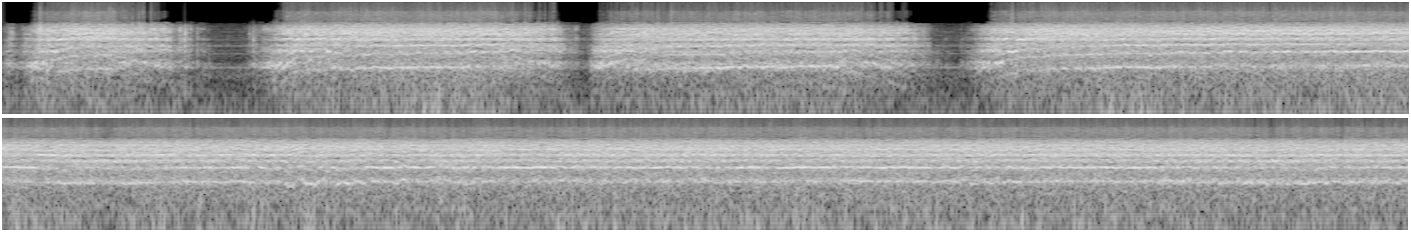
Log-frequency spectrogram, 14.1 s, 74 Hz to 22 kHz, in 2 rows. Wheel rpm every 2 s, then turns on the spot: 90, 150, 130, 220, 230, 230, 230.
none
